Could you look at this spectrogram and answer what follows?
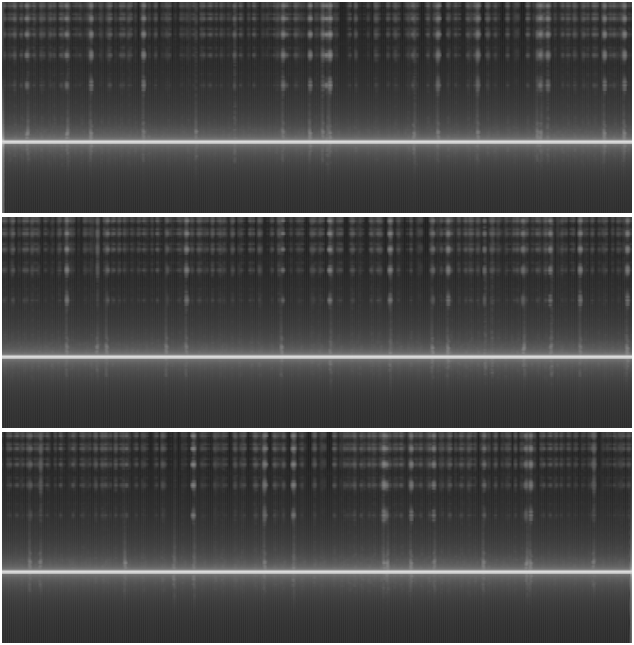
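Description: A single loud, steady electronic pure tone at a fairly high pitch, held unchanged throughout, with no other sound over it.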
